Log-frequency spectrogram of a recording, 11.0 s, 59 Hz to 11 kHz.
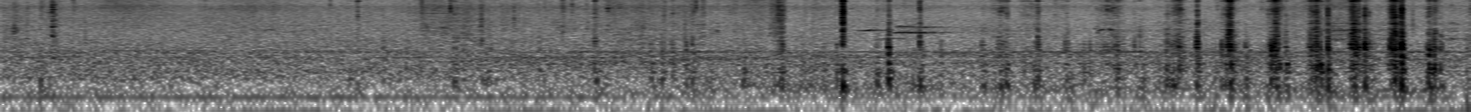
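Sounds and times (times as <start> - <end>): hose coupler metallic clicks and taps: 2.6 - 11.0.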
